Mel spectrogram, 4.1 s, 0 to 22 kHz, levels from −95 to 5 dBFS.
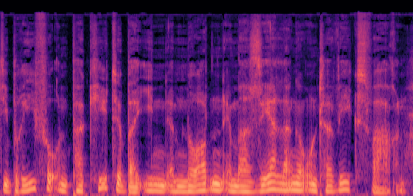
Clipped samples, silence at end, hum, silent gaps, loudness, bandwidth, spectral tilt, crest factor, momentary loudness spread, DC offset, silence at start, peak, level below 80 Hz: under 0.1%; 0 s; none; none; -18 LUFS; 17 kHz; -6 dB/octave; 14 dB; 5 LU; under 0.1%; 0 s; -4 dBFS; -40 dBFS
